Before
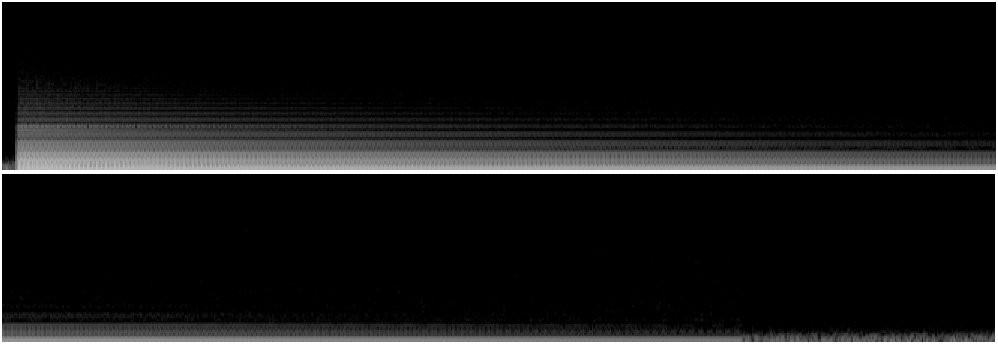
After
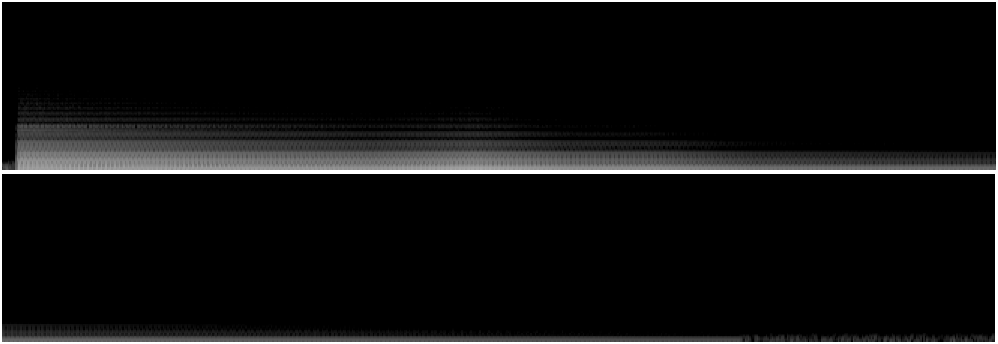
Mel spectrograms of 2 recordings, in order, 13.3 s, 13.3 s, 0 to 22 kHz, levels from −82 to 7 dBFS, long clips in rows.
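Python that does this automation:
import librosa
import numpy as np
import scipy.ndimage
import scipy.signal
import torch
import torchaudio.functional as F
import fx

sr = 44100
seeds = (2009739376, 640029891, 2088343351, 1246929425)

y = fx.gain(x, sr, db=fx.line((2.47, -9.0), (3.16, -1.5), (3.79, -8.0), (4.36, -8.0), (5.04, -15.0)))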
